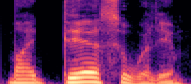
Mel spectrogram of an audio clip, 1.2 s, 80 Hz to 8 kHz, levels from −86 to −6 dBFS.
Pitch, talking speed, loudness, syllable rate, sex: 115 Hz, 200 wpm, -15 LUFS, 4.6 syllables/s, male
